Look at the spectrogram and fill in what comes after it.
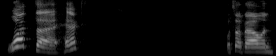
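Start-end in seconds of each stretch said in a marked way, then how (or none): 0.1-1.2 exasperated what the heck. Real, not acted. Frustrated at losing the accent.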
